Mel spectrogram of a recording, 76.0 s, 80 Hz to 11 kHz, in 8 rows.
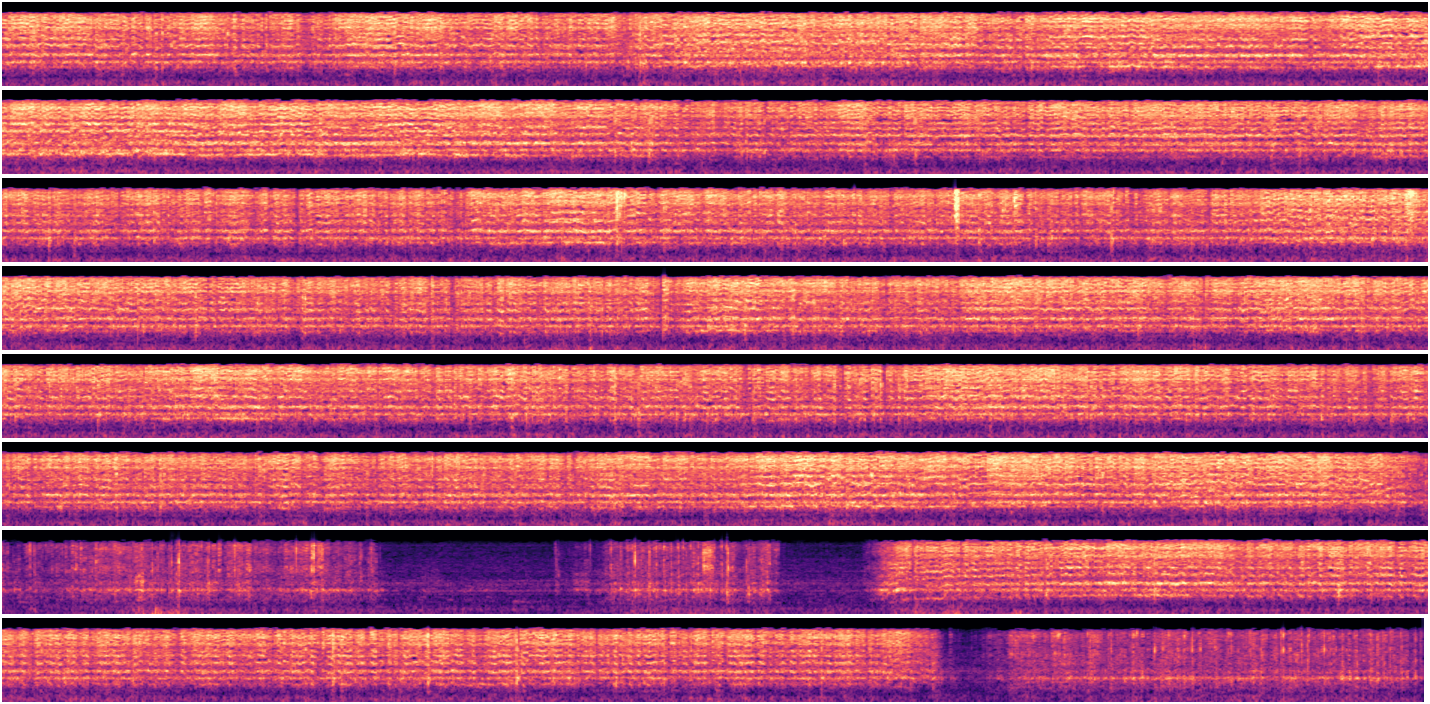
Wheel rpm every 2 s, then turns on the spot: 190, 190, 190, 190, 190, 180, 190, 180, 180, 190, 190, 190, 190, 190, 190, 190, 200, 200, 190, 200, 190, 200, 200, 200, 190, 200, 200, 200, 100, 30, 10, 90, 180, 190, 190, 190, 70, 30.
56-62 72-76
